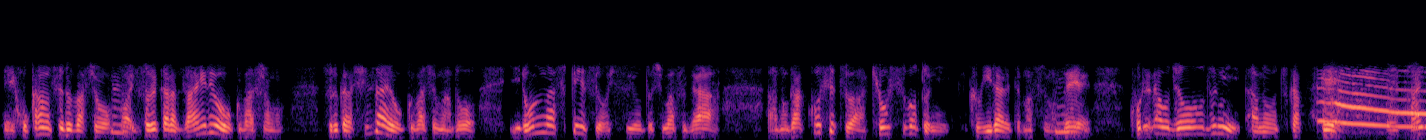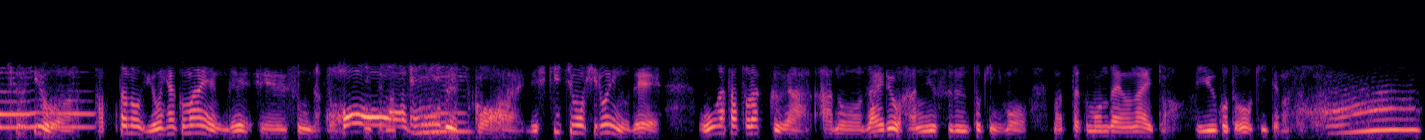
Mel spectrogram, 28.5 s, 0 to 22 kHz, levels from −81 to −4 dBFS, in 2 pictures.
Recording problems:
phone-call audio
dog barking; loud; from 13 to 15 s; peak 6 dB above the speech

